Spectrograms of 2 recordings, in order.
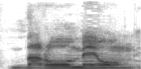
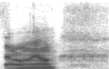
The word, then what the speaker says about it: Daromeon: That's probably not an easy pronunciation because I'm not really sure how to pronounce it in English pronunciations. It's Daromeon in Japanese pronunciation. Anyway, it's Daromeon.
